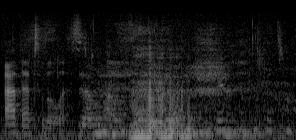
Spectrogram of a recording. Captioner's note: laughs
